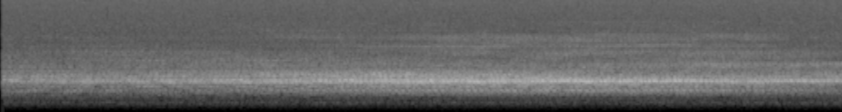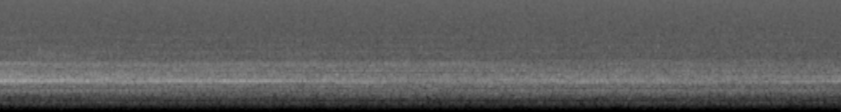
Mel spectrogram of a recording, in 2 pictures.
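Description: Model freight train running past on the layout track, a steady whirring rumble of wheels and locomotive motors that swells as the diesel locomotives come close, about a quarter of the way in, then eases to a steady lower level as the cars roll by.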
